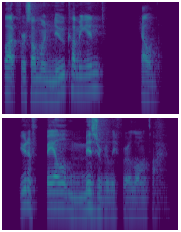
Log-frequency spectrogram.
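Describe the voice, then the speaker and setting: Clicking around during a live stream, a young man thinks out loud in a casual, blunt manner with a bit of profanity. His voice is ordinary, medium-pitched and mid-range, at a moderate pace.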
